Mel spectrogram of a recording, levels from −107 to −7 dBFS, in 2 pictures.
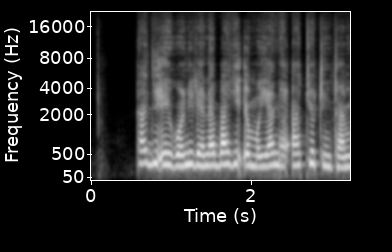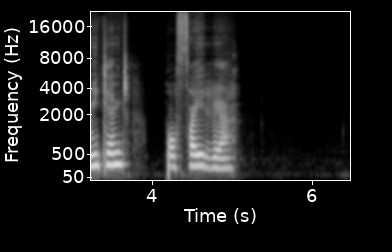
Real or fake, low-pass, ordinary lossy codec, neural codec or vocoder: fake; none; none; codec, 44.1 kHz, 3.4 kbps, Pupu-Codec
